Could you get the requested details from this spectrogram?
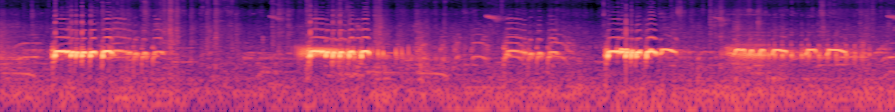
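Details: Loud local zebra dove used to provoke other doves into calling: four phrases of rapid rolling coos, each a burst of quick pulsed notes, spaced about two to three seconds apart.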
